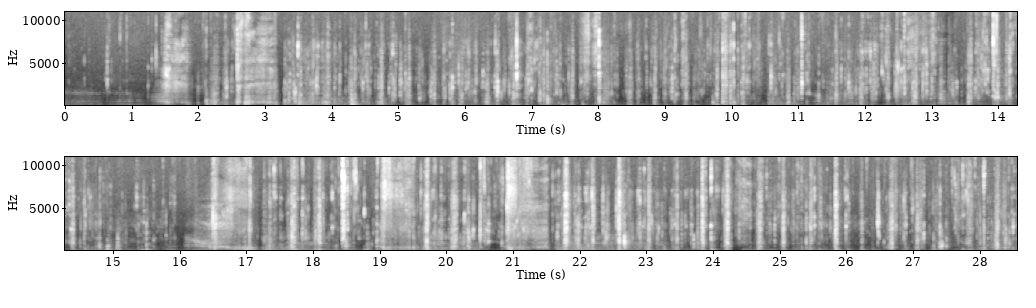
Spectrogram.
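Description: Close-miked eating sounds of a person chewing and biting oysters: a steady run of quick, wet mouth clicks, louder for a stretch about halfway through.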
